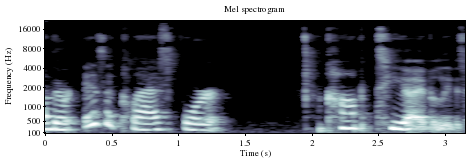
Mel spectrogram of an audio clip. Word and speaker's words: CompTIA: Now, there is a class for CompTIA, I believe is how you pronounce it, CompTIA A+, which is what people get for IT.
